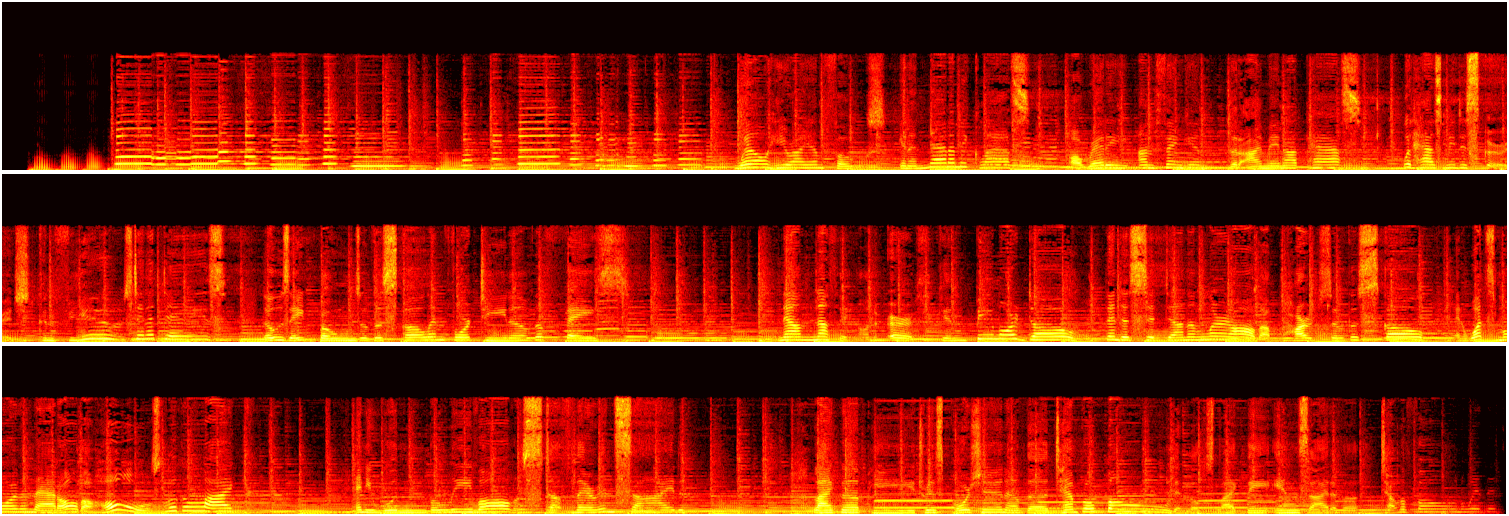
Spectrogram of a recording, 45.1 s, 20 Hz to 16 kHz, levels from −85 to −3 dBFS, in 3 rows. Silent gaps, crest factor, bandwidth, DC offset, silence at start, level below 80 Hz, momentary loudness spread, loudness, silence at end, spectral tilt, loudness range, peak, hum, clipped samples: none; 20 dB; 11.5 kHz; under 0.1%; 0.25 s; -38 dBFS; 10 LU; -21 LUFS; 0.1 s; -4.5 dB/octave; 5 LU; -2 dBFS; none; under 0.1%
